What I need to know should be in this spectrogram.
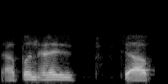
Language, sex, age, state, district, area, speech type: Marathi, male, 18-30, Maharashtra, Amravati, urban, conversation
